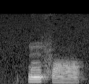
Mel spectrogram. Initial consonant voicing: voiceless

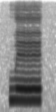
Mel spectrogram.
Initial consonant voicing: voiced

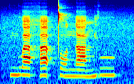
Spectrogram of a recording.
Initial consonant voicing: voiced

